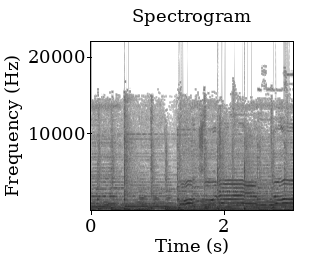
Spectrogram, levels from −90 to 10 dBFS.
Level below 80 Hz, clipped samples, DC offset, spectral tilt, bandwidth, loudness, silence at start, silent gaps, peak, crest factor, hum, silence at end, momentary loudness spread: -18 dBFS; 0.1%; under 0.1%; -5 dB/octave; 19 kHz; -10 LUFS; 0 s; none; 0 dBFS; 10 dB; none; 0 s; 4 LU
